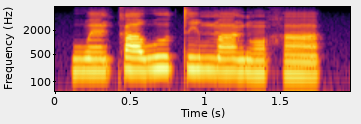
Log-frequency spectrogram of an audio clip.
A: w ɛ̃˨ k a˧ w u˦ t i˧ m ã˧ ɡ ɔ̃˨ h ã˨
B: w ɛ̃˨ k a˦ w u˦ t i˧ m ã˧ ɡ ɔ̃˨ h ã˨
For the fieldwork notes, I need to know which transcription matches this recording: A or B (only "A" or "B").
A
